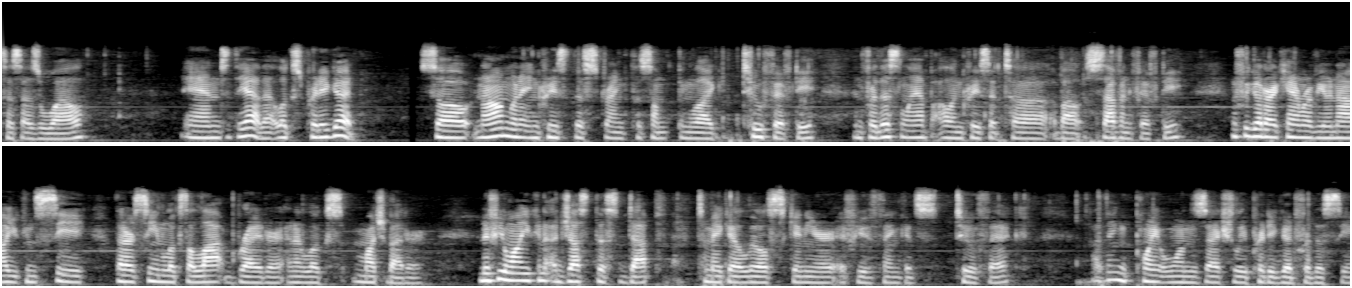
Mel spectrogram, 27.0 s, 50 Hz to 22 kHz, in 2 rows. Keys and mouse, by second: 1.2-2.1 drag, 8.8 right click, 12.5 KP_0, 12.8 shift+z, 17.4-19.0 middle drag, 19.1-21.0 middle drag, 22.1 middle click.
